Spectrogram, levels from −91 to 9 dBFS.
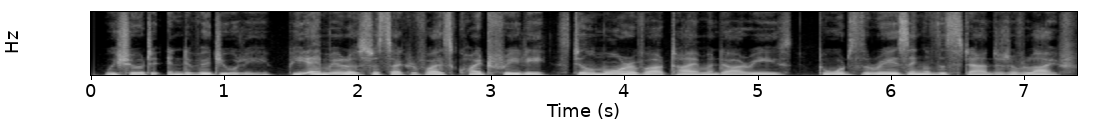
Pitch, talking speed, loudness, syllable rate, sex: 185 Hz, 205 wpm, -15 LUFS, 5.7 syllables/s, female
